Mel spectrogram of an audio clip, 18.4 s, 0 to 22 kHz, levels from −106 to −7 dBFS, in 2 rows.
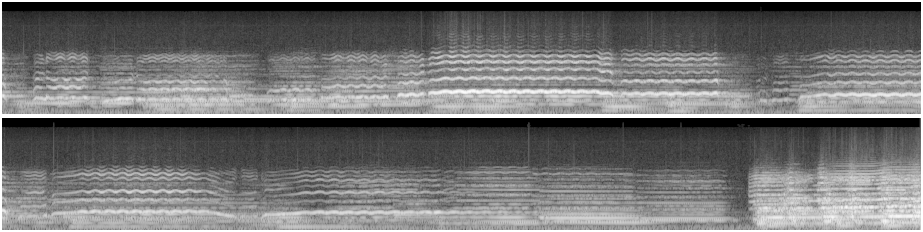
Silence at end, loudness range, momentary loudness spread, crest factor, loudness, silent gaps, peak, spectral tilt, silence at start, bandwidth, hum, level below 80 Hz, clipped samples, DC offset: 0 s; 11 LU; 17 LU; 18 dB; -20 LUFS; none; -2 dBFS; -5.5 dB/octave; 0 s; 12 kHz; none; -48 dBFS; under 0.1%; under 0.1%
